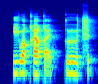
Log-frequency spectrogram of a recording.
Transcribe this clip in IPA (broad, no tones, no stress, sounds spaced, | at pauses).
j u qʰ e q ḛ kː ɯ t͡s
